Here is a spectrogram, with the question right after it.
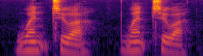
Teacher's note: we have two t's here they're connected with just a single true t sound so you don't need to make two t's here we link them together went to a went to a went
